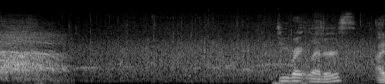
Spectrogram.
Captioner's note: canned applause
